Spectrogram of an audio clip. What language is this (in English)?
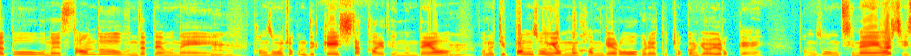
Korean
